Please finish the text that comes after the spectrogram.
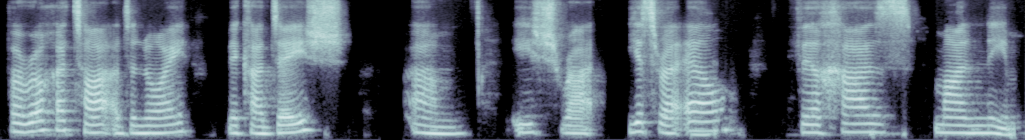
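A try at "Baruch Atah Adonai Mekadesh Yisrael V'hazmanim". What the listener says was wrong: Nice.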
